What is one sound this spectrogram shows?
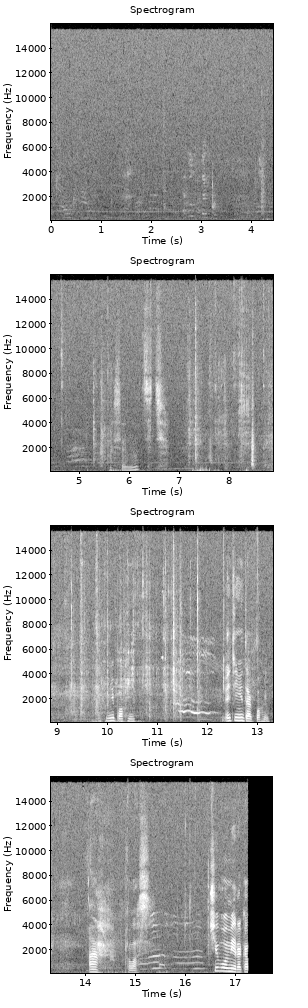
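A child's tricycle rolls over pavement.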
